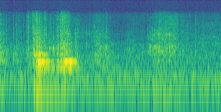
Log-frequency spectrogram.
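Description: Clear plastic cover of a collection box being lifted off and handled: two brief, faint plastic creaks a little under a second in, then a softer touch of plastic.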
